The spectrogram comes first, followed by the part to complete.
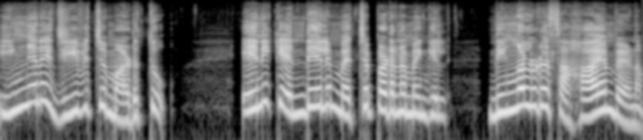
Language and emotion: Malayalam, angry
